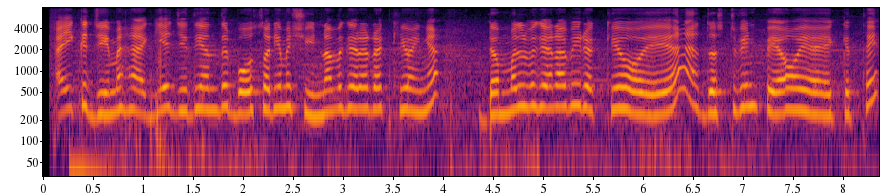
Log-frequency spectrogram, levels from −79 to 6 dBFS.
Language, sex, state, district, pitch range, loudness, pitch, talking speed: Punjabi, female, Punjab, Pathankot, 255-300 Hz, -14 LUFS, 285 Hz, 180 wpm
